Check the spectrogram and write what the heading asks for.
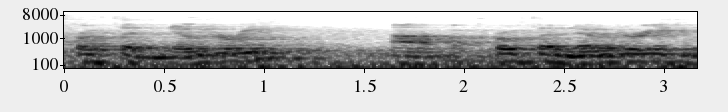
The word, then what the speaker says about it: prothonotary: Um, proonetary uh would probably more accurately be pronounced proa notary.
